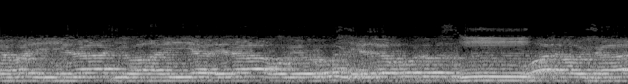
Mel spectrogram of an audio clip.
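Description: A man's voice chanting Qur'anic Arabic in a slow, melodic tajwid recitation, holding long drawn-out notes with gliding ornaments.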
